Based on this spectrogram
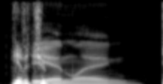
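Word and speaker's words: Tianlang: Is it Twang Lang? Twang Lang? – I think. Tian Lang.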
